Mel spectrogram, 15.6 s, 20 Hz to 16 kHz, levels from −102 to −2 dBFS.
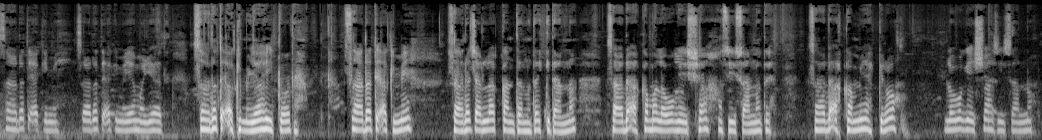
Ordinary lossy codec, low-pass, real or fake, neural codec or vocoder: MP3, 64 kbps; 14.4 kHz; real; none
